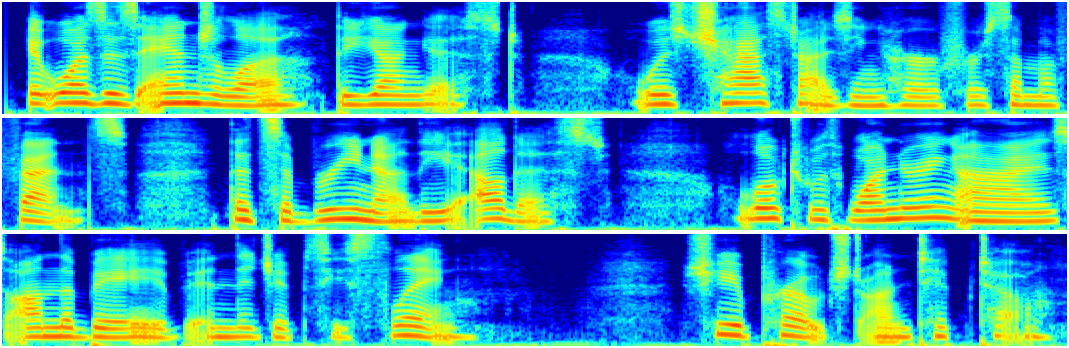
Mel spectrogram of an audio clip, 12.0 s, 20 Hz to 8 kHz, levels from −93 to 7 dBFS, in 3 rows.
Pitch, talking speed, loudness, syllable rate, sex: 200 Hz, 155 wpm, -18 LUFS, 4.9 syllables/s, female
